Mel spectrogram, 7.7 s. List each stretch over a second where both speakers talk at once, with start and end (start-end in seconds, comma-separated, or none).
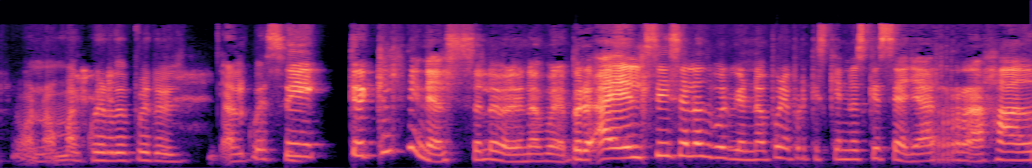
none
